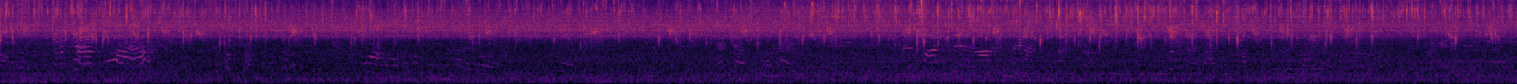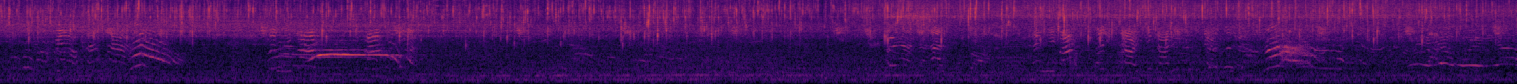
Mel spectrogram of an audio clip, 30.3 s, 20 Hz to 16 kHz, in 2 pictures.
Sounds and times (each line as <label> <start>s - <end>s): Children 0.0s - 30.3s
running water 0.0s - 30.3s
